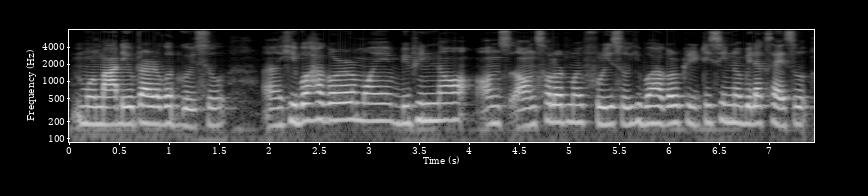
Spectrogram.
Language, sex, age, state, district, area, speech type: Assamese, female, 18-30, Assam, Kamrup Metropolitan, urban, spontaneous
